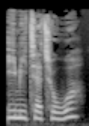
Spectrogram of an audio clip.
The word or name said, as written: imitator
